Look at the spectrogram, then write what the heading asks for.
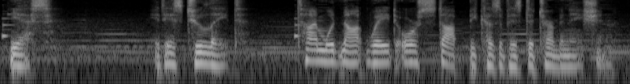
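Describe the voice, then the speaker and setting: A man voicing a thoughtful young wandering samurai in a video game, speaking in a gentle, measured and reflective way. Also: mid-range voice, faint music behind, close to an everyday voice. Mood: calm, grave. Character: calm, thoughtful young wandering samurai, soft-spoken and poetic. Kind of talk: video game character dialogue.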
